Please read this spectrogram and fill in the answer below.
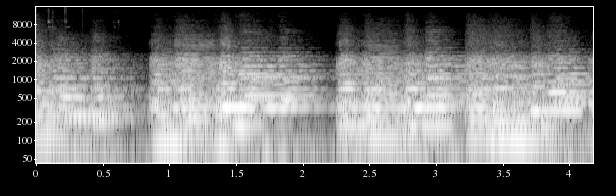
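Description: A large saxophone choir playing live, the low saxophones, down to a contrabass, carrying a deep bass line under the higher saxophones. The music breaks off briefly about a second in and again just past two seconds, between phrases.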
